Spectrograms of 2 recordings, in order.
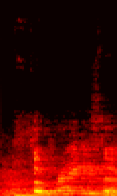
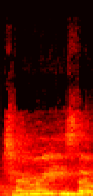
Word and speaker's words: Theresa: I'm Theresa with an E, not Theresa with an A. Try smiling when you say it and your lips will lead the way. Or pronounce it like the Spanish, Flemish, Dutch or Portuguese, where Theresa sounds less flaccid than it does in Londonese.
